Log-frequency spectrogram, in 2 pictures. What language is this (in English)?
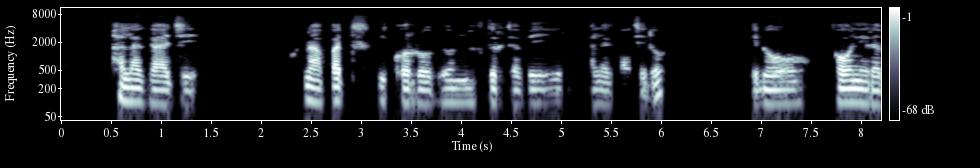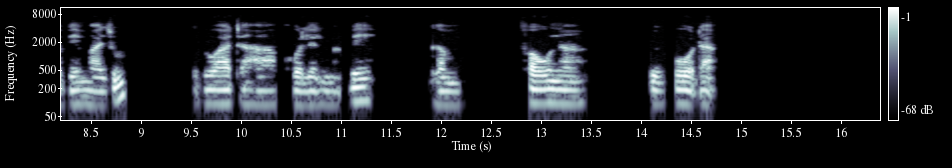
Fula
